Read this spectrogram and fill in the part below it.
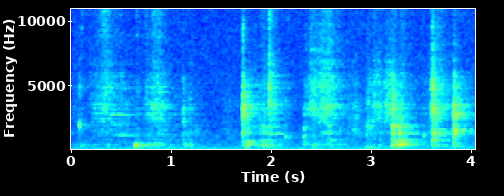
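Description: Food slides from a metal bowl into a glass dish.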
